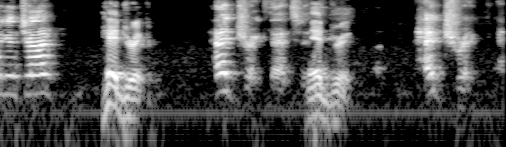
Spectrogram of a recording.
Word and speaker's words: Hedrick: Hedrick.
